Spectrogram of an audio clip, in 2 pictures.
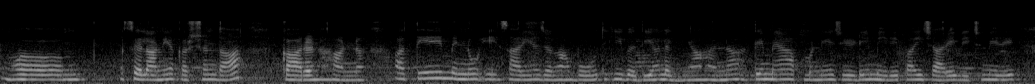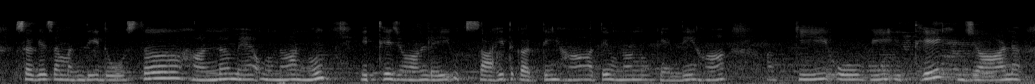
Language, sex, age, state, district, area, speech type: Punjabi, female, 18-30, Punjab, Pathankot, rural, spontaneous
